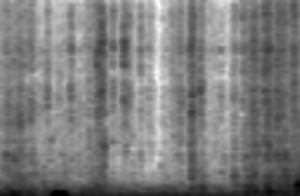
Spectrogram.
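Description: A person's short, low closed-mouth "mm" hum, twice in the first half second, then faint crinkling of a plastic snack wrapper being handled.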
